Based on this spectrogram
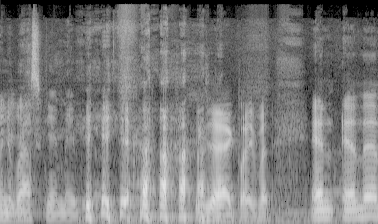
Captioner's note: laughing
